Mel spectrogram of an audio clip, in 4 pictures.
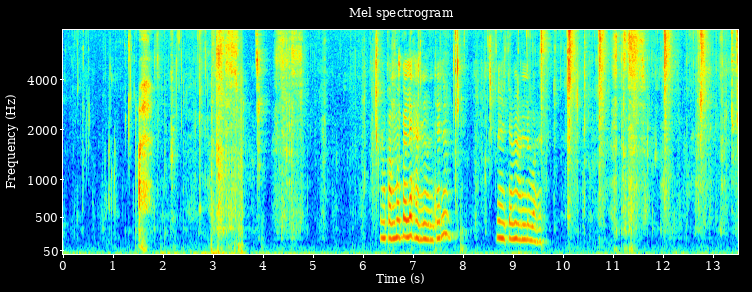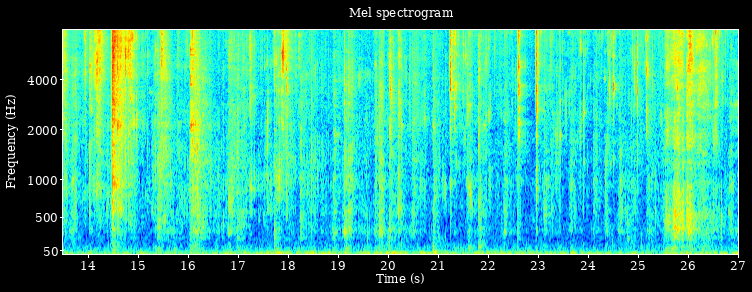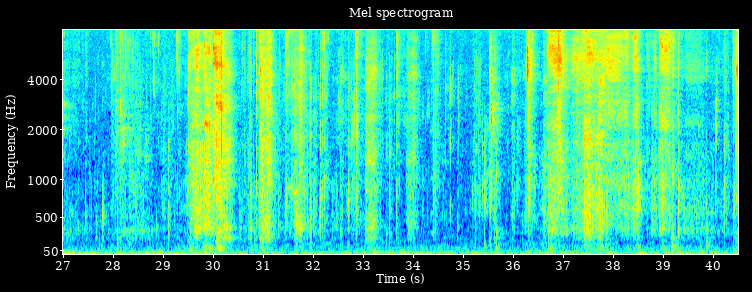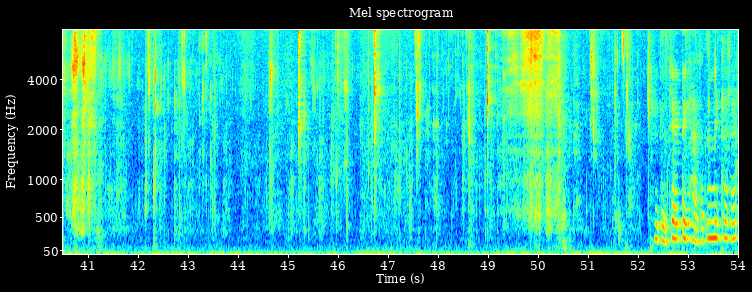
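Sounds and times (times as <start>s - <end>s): people chewing and crunching: 0.0s - 52.7s
crackers crackling: 9.6s - 43.8s.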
